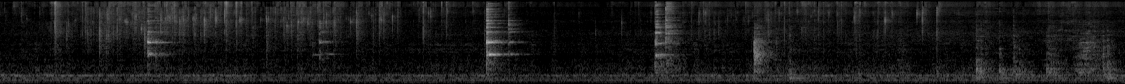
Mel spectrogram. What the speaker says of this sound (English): So now we will add the ghee or oil.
